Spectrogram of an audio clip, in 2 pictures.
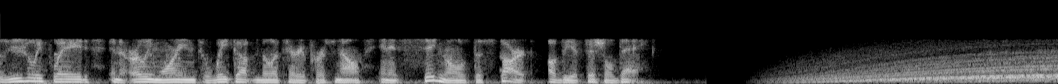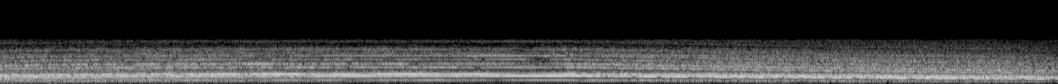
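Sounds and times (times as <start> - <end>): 
speech: 0.0 - 6.6
loud outdoor civil defense warning siren wailing: 7.5 - 21.1.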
